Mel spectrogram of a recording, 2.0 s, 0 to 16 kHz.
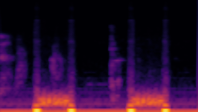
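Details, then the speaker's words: Stable male patient, 100% saturation on room air, diminished breath sounds without crackles, no palpable apical impulse: steady blowing murmur filling all of systole between heart sounds, a mitral regurgitation murmur. "so great that you you identified that it's a systolic murmur and this one um it was actually a mitral regurgitation murmur"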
